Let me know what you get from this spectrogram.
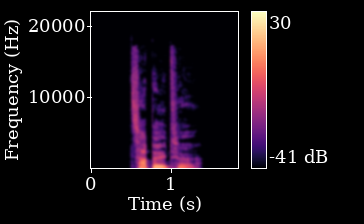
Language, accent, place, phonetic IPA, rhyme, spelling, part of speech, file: German, Germany, Berlin, [ˈt͡sapl̩tə], -apl̩tə, zappelte, verb, De-zappelte.ogg
- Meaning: inflection of zappeln: 1. first/third-person singular preterite 2. first/third-person singular subjunctive II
